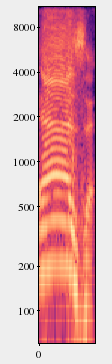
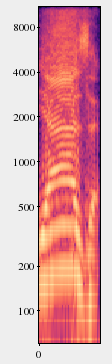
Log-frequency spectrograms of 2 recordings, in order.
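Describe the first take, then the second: The two takes are said the same way.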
